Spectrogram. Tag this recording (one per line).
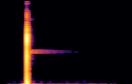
short
glass
dry
ornament
tap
